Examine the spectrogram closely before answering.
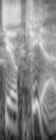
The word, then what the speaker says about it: Antioquia: Antioquia is how they say it.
